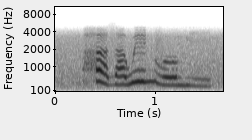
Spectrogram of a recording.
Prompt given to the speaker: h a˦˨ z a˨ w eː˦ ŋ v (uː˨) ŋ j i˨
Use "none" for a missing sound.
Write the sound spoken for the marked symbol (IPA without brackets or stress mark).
oː˨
